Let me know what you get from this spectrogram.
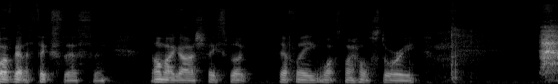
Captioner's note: sigh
